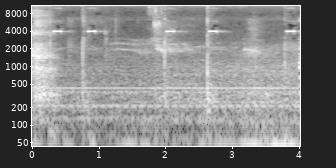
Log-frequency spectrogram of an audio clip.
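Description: An office copier's touchscreen gives a few short, faint high beeps and light taps as its on-screen setting buttons are pressed. A faint steady hum runs underneath.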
